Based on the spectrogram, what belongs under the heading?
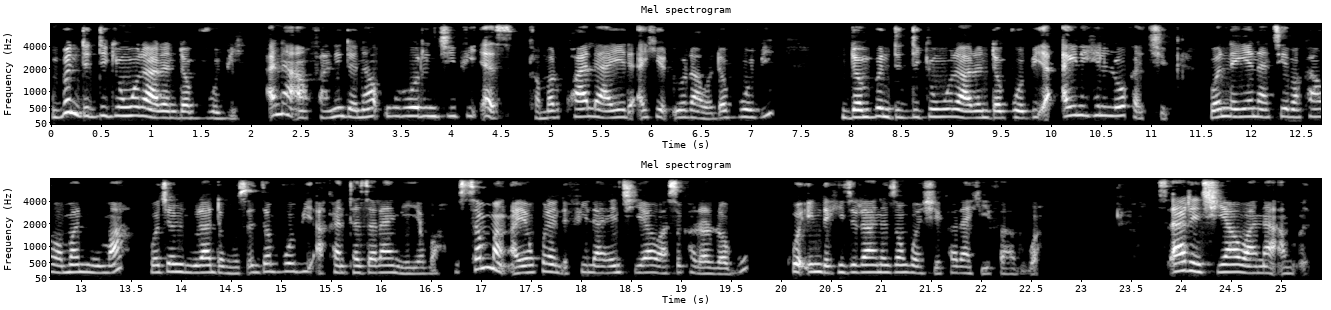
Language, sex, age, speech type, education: Hausa, female, 46-60, spontaneous, tertiary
